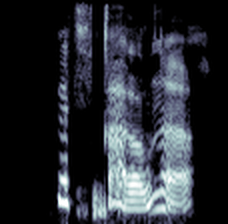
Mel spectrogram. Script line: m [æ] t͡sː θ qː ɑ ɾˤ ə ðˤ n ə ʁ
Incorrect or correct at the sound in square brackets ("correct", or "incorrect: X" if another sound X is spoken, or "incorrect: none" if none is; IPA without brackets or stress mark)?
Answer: correct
